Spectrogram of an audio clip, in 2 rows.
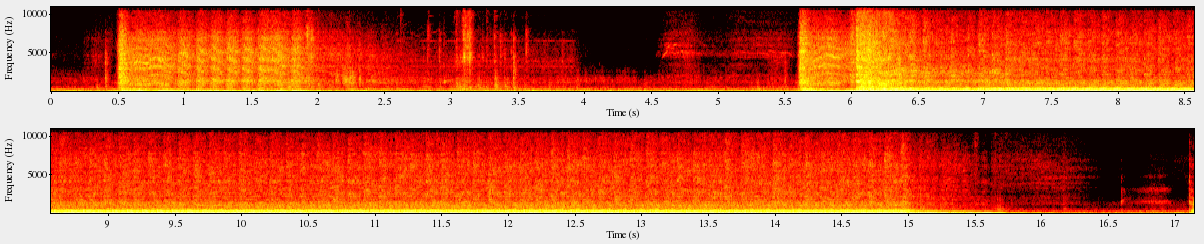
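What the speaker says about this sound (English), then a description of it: "see if I got enough battery left in this thing for it to fire off" 2006 6.0 LS V8 cranks briefly, then fires and settles into a loud, steady idle for about nine seconds before shutting off.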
